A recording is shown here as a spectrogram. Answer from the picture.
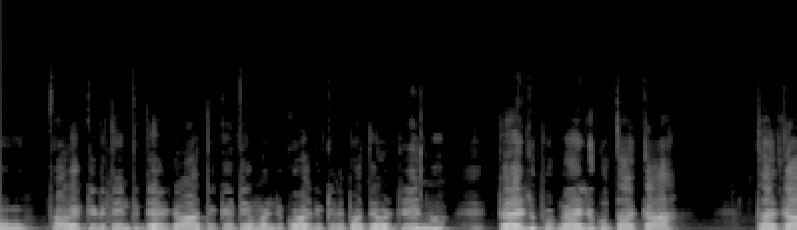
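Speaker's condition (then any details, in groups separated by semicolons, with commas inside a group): Cerebral palsy; spasticity, premature birth; previously took Lioresal for spasticity, stopped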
